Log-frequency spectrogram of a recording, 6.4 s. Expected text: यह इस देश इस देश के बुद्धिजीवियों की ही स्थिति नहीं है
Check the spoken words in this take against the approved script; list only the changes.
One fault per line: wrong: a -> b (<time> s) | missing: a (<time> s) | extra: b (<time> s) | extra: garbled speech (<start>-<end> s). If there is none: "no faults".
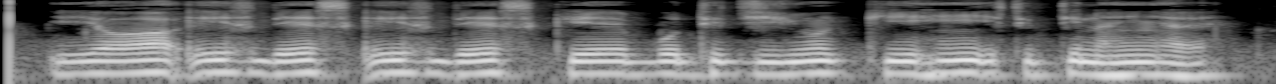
no faults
